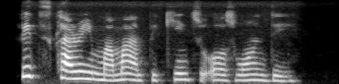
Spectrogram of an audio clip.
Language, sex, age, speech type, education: Nigerian Pidgin, female, 30-45, spontaneous, tertiary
